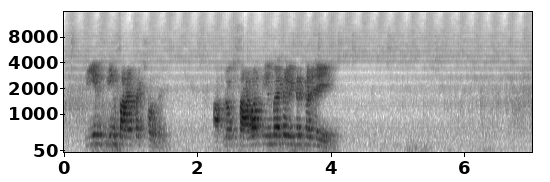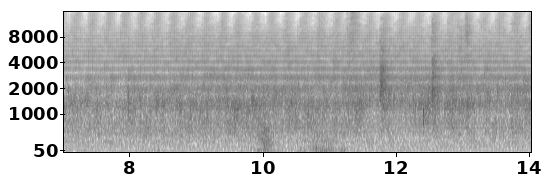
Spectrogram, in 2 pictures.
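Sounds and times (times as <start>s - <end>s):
background hiss: 0.0s - 1.6s, 2.2s - 4.1s.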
